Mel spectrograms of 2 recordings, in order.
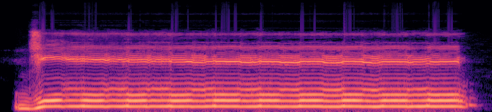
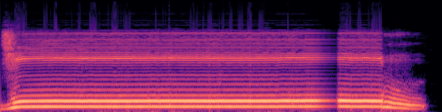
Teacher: تو یہ ناک میں چلا گیا. تو یہاں پر اس کو ہم نے ناک میں نہیں پڑھنا, اس کو منہ کے اندر پڑھنا ہے. اس کا آسان طریقہ ہے کہ جو زبان کا سینٹر ہے نا, زبان کے سینٹر کو اوپر کے تالو کی طرف تھوڑا سا اٹھائیں گے تو یہ منہ کے اندر پڑا جائے گا.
